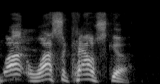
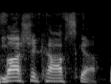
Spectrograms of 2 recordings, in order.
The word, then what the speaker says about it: Wasikowska: Wasikowska.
